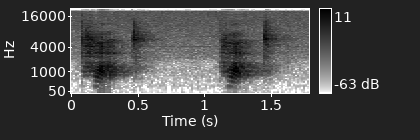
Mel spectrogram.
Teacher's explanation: because it's a voiceless plosive occurring at the beginning of the word it's gonna be aspirated and it tracks for me with the finger test pot pot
